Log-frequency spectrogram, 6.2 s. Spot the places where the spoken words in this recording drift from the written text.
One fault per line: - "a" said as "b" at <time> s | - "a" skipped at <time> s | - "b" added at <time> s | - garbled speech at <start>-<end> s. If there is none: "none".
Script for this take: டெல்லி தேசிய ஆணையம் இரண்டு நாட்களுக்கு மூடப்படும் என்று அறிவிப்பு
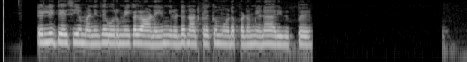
- "மனித உரிமைகள்" added at 1.1 s
- "என்று" said as "என" at 3.4 s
